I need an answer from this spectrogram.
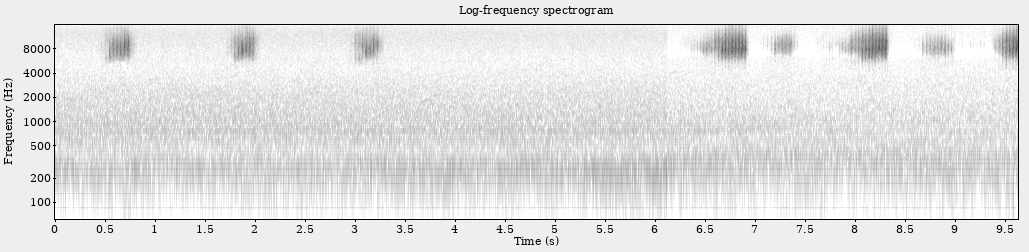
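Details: Siberian straw grasshopper, Euchorthippus pulvinatus, recorded at Fülöphaza, Hungary, 17 July 2022: three spaced high buzzy chirps about a second apart, a pause, then a denser burst of uneven chirps, perhaps from more than one insect.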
